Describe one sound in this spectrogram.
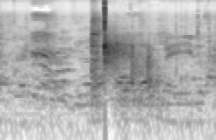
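A cue ball breaks the racked balls with a sharp crack.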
